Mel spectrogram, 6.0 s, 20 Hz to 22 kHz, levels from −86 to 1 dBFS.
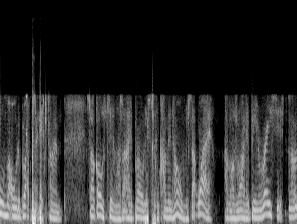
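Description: The whole clip carries the sound of the GSM full-rate codec. The speech has a buzzy, gravelly roughness and nothing above 4 kHz. The codec models the vocal tract and excites it with a regular pulse train that keeps only every third excitation sample. That coarse excitation is what gives the grit. Its 13 kbps rate leaves the damage plainly audible from start to finish.

GSM bit errors break in from 0.52 to 0.95 s, right after "my older". Corrupted bits reached the decoder, so filter, pitch or gain parameters were wrong for a run of frames. The speech turns to squawks and gargling. A second burst follows from 2.9 to 3.2 s, between "was like hey bro" and "coming home", with the same distorted, popping character.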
